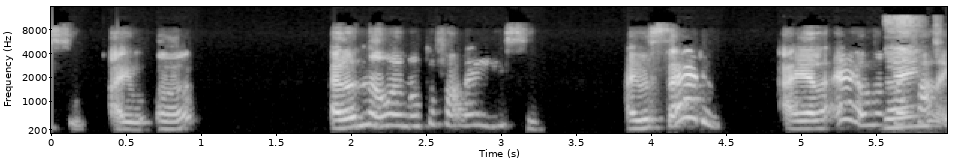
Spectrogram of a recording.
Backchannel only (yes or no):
no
